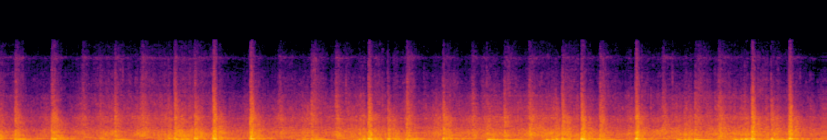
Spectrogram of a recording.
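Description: Instrumental music: a daf frame drum beats a repeating rhythm of sharp strokes over other instruments holding low sustained notes, between sung verses.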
